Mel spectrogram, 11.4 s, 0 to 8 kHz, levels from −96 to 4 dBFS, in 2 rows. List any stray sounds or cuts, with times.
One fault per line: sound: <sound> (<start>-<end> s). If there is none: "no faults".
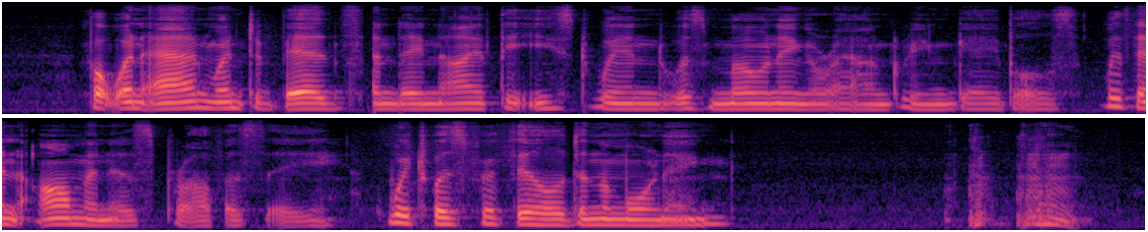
sound: dropout (1.8-1.9 s)
sound: throat clearing (10.4-11.2 s)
